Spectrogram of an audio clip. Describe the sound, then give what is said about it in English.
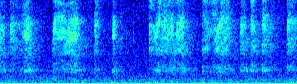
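A marker scratches across a board as a word is written, several short, faint, hissing strokes in quick succession over a low steady hum. “So what I'll do is I'll write on the board. Here we go. Maybe I'll put confident.”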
